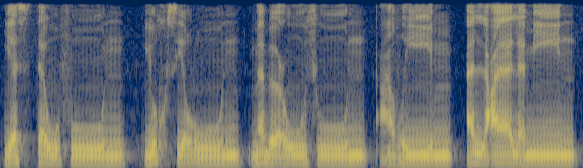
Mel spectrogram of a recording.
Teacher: الحرف الأخير الموقوف عليه غير واضح عندك عندما يكون نونا، لما تقول للمطففين أعطي النون زمنها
